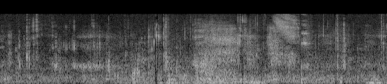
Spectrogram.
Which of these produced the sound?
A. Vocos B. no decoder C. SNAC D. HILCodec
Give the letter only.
B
